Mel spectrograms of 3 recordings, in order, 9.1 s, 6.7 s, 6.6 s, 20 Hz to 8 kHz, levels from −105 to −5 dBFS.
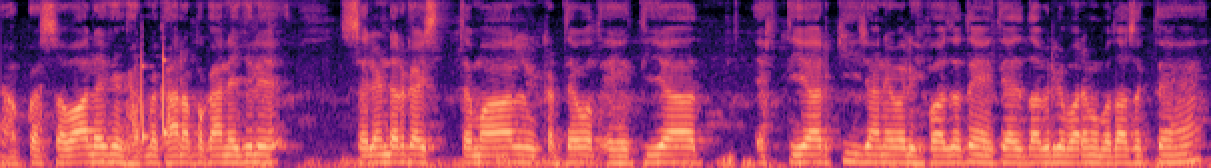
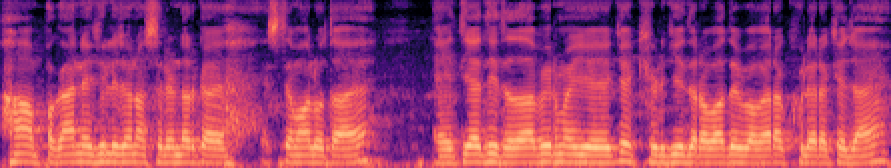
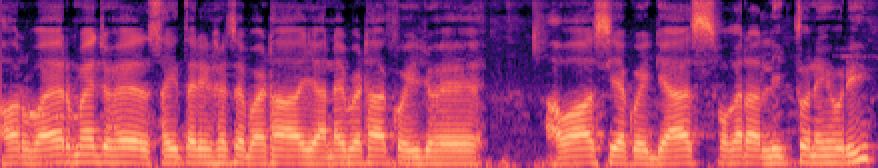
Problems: none marked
